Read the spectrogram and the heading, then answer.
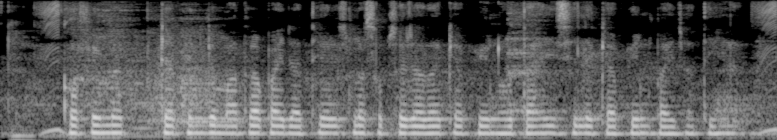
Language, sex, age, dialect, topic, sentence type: Hindi, male, 18-24, Hindustani Malvi Khadi Boli, banking, statement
